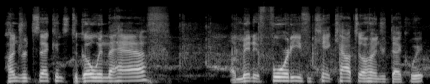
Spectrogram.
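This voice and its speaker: Higher-voiced American man calling basketball. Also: steady tone, brisk, slight background noise. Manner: clipped, descriptive running call. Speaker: play-by-play announcer. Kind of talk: live radio basketball commentary.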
